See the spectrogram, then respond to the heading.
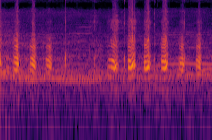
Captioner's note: clap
